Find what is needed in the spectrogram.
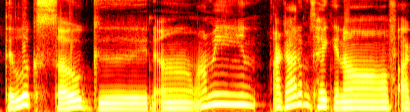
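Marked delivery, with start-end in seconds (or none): none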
